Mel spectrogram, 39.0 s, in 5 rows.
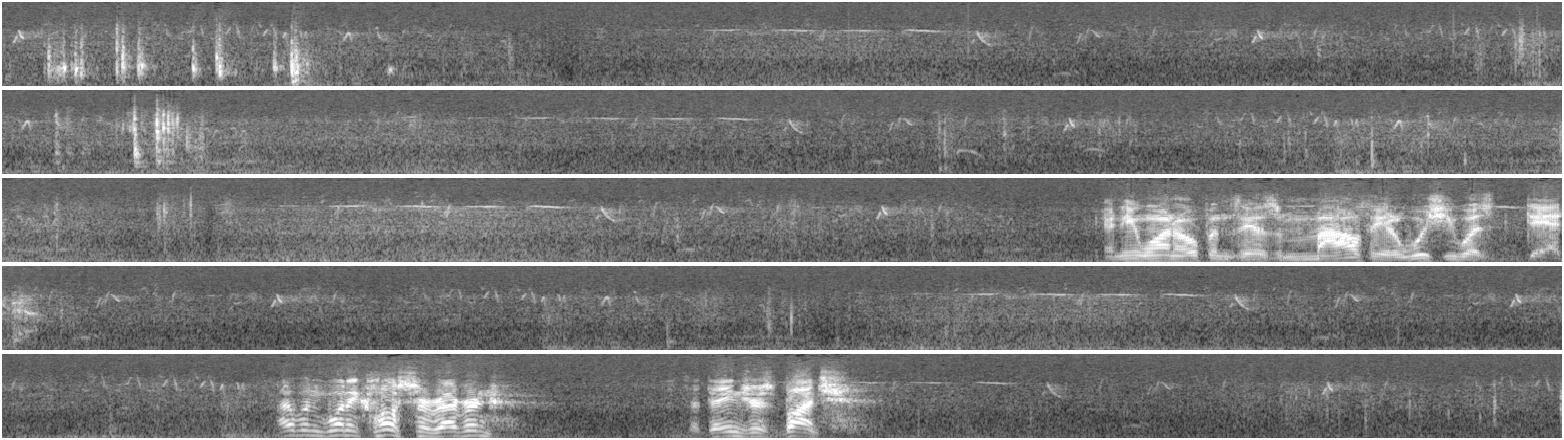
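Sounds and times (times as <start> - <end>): bird trilling: 0.0 - 33.5
faint low hum: 0.0 - 39.0.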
